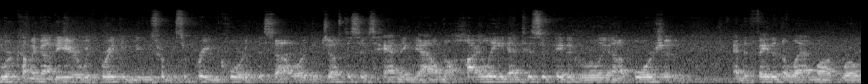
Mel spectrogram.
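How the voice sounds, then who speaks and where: A man reads breaking news as a TV anchor in a fairly low voice. It sounds played back from far away in an echoey space, with clear noise behind it. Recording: echoey playback in noisy venue, far off.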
